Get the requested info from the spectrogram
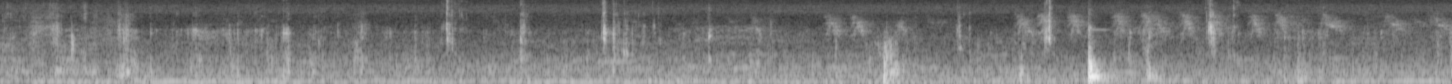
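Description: Close-up eating sounds from a person chewing rice and dinuguan: many small wet mouth clicks throughout. A few louder swallows come about halfway through as he drinks from a metal cup. A steady low hum runs underneath.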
